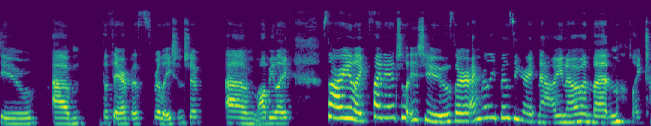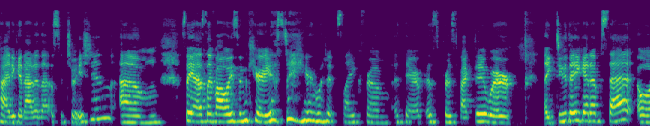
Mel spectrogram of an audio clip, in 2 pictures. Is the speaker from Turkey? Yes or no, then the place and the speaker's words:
yes; Turkey; now in Sweden; when I was growing up in Turkey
